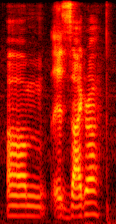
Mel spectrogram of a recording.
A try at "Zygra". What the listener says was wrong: Yeah, the way you said it, the way you just said it last time, you said ER.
